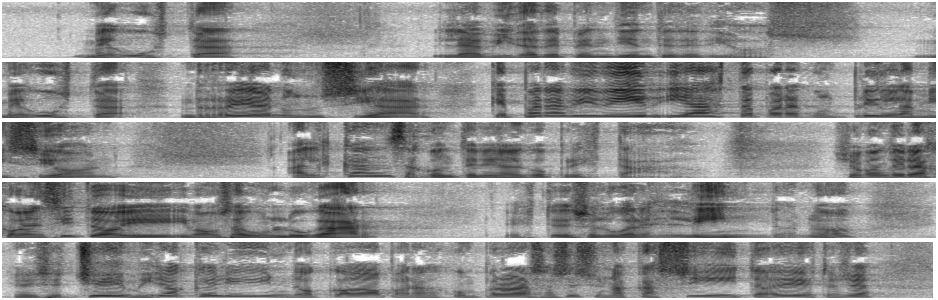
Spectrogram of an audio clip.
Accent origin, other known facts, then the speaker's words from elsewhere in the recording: Buenos Aires, Argentina; Soy un argentino que además vive en Buenos Aires, todo esto que me da identidad, pertenencia.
